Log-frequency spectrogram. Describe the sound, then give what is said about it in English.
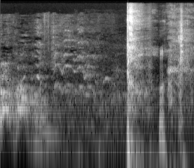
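After a few seconds of faint, soft whining, a mother dog suddenly lets out a loud, sharp bark at her puppies as they try to follow her, followed quickly by a second, shorter bark that sends them back. “And so this is a mama dog who's trying to go and just, you know, chill out somewhere away from her puppies.”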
